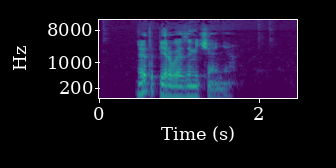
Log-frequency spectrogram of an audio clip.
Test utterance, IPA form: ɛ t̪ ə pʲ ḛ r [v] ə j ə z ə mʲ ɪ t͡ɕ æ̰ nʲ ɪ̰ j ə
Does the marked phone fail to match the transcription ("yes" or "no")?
no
